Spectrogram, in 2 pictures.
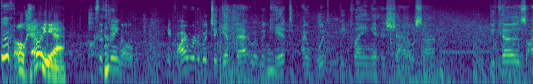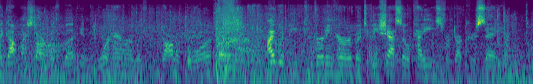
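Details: Adult male speaker with game sounds and music in background; typical speech.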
